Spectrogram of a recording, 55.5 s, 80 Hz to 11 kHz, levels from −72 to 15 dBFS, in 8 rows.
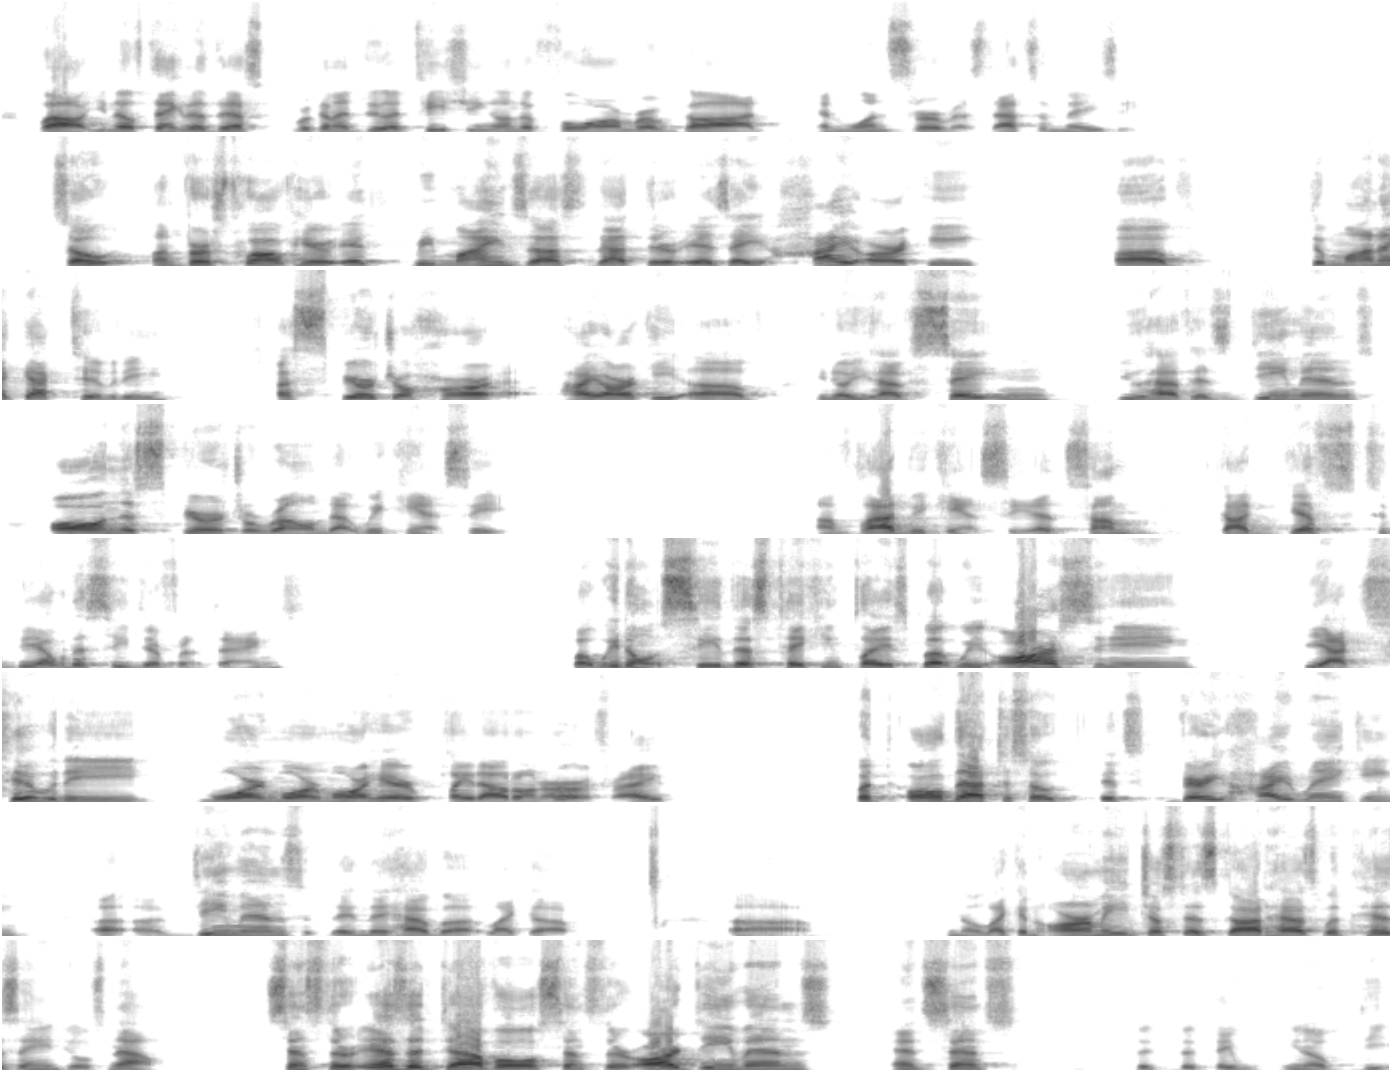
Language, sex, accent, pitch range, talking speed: English, male, American, 140-175 Hz, 160 wpm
